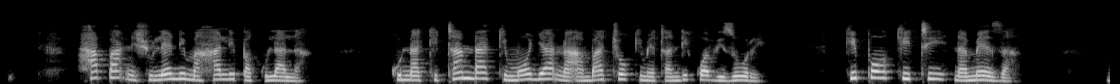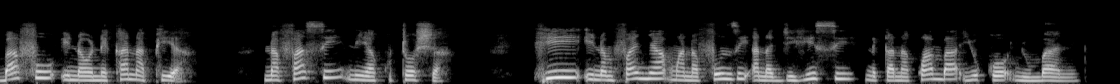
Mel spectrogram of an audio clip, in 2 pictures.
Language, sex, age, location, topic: Swahili, female, 36-49, Nairobi, education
